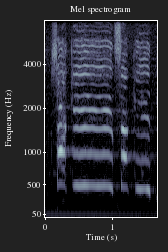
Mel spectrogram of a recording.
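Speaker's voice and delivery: put-on high, thin child voice whimpering in pain; crying child's "sakit". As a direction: imitate the little girl crying it hurts. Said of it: "dia nangis".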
